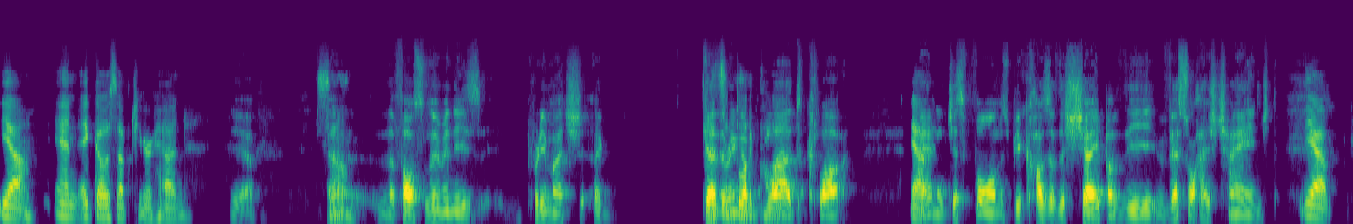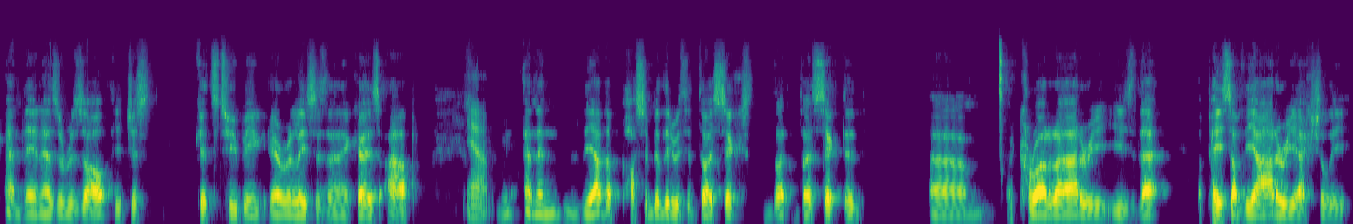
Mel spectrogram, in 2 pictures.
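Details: Adult man speaking; ordinary speech.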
